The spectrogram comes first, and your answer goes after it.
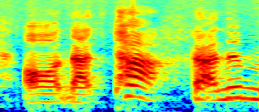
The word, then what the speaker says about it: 낳다: 이럴 때, 또는 나타, 이거는 나타 이렇게 발음한다고 했죠.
